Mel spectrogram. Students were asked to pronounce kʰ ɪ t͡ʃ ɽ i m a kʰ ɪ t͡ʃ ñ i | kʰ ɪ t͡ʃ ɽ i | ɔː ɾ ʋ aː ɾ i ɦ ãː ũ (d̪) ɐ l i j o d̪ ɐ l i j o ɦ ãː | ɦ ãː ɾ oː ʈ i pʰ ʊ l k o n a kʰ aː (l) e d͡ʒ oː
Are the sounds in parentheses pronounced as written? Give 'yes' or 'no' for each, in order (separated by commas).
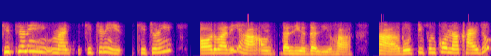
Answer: yes, no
